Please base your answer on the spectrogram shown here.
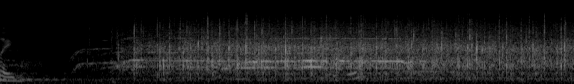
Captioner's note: audience clapping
